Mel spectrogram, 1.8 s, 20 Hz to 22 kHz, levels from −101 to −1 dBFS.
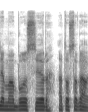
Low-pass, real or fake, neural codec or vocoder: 14.4 kHz; real; none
